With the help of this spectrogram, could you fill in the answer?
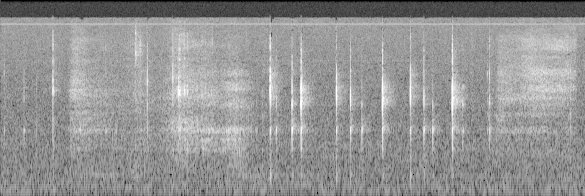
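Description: A small, hollow, chest-shaped wooden box covered in patterned canvas or faux leather, with a metal clasp and studs, is held up and tapped and scratched with long nails. Soft, bright scratching swells in and out, broken by a run of sharp, quick clicking taps with almost no ring, all at a quiet level.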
